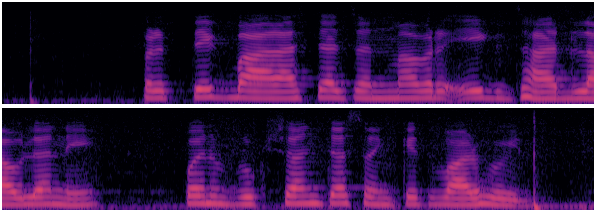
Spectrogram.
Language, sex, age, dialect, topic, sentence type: Marathi, female, 18-24, Northern Konkan, agriculture, statement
